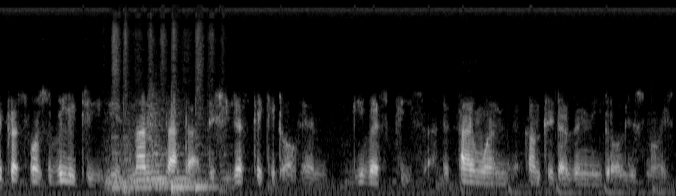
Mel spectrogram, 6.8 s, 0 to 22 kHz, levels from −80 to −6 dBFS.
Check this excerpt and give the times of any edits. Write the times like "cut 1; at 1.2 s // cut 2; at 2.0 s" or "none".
cut 1; at 1.2 s // cut 2; at 3.0 s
